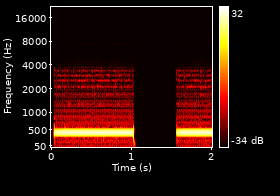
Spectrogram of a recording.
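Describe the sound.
Telephone ringback tone on a listener call-in line to a regional radio station: a steady, loud, mid-pitched tone sounds for about a second, cuts to silence for half a second, then starts again. No talking.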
